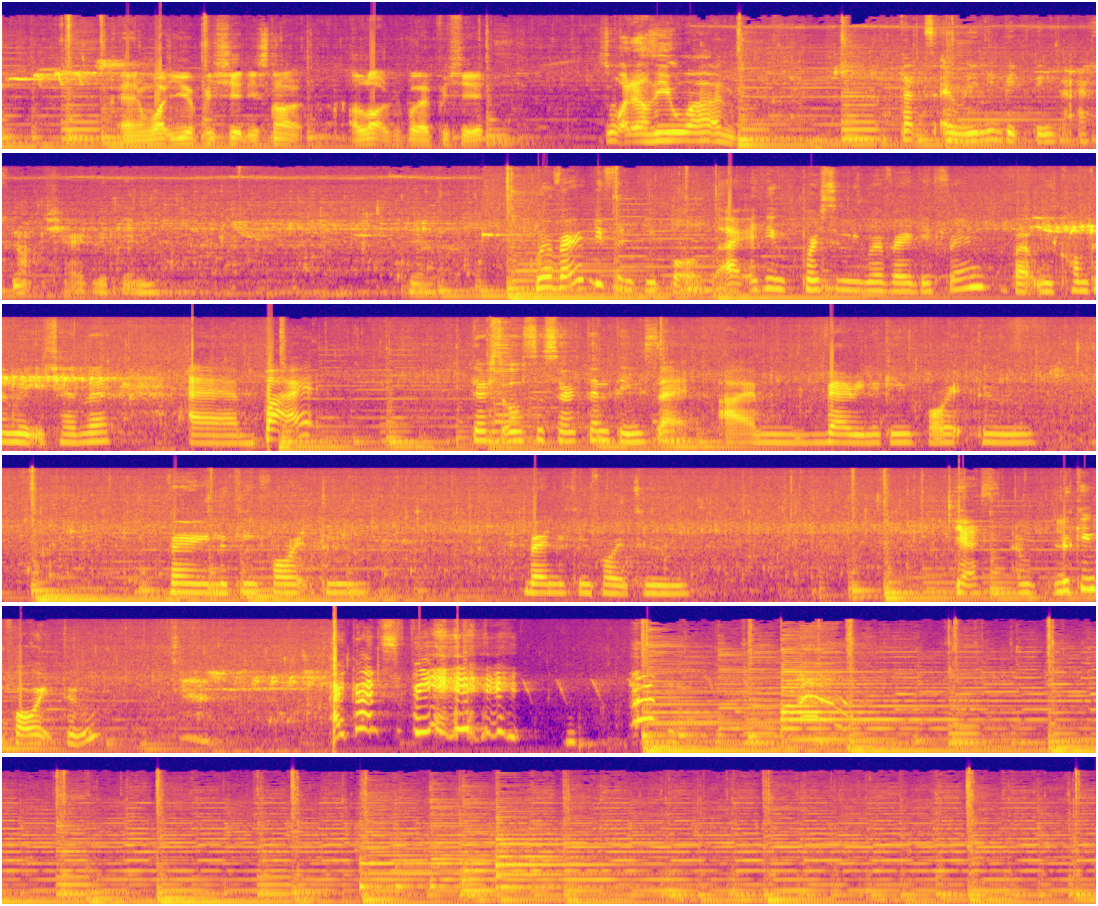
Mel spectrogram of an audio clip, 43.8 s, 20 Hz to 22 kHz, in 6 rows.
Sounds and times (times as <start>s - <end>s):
Trickle, dribble: 1.3s - 32.6s.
